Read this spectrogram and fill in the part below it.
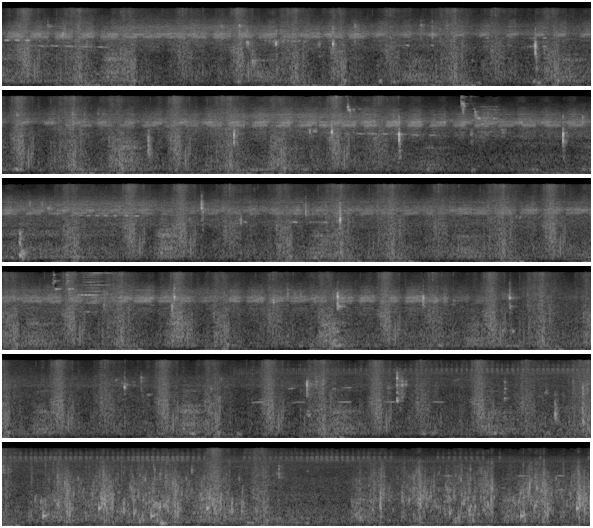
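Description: Footsteps crunch steadily through dry grass and dirt.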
